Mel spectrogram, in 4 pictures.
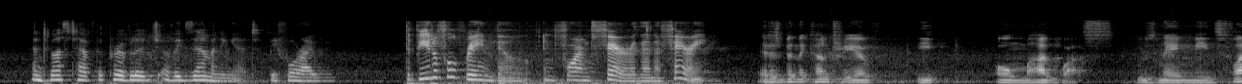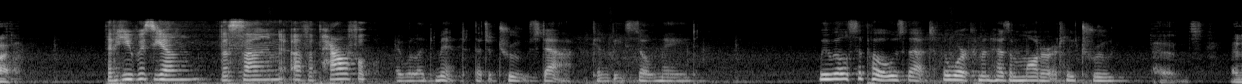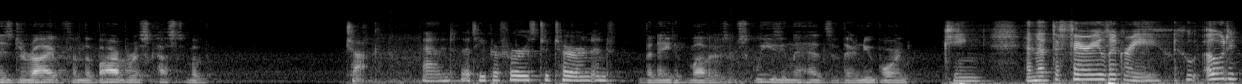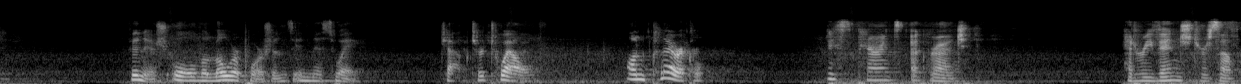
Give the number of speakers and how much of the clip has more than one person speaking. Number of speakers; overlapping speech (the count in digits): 3, no overlap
